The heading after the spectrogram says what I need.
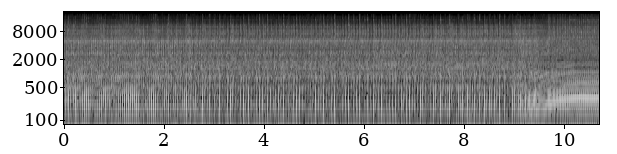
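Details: Saito FA-40a four-stroke glow engine, 11x6 Master Airscrew prop, Omega 10% fuel, valves set, needle opened 2.5 turns: loud, fast, even buzz holding steady, then a clean rise in pitch as the throttle opens; healthy normal running.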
